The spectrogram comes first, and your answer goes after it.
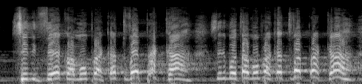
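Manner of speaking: loud, rising, quick pulpit drive; emphatic preaching. Acted. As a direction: build the point with each phrase.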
